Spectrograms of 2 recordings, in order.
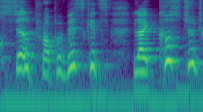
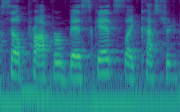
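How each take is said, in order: First: It is read in a put-on British accent. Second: It is read in a plain American accent.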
